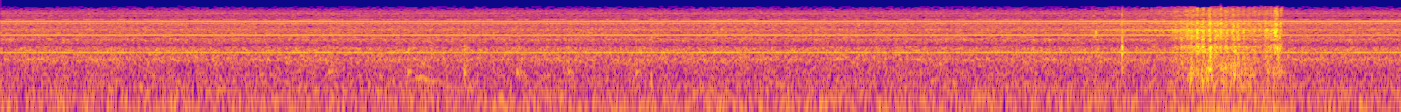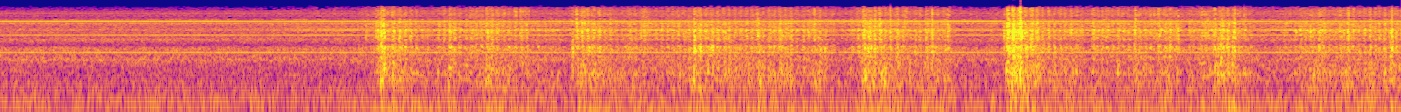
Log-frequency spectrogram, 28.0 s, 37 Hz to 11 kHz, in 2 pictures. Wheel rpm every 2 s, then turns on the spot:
0, 0, 0, 0, 0, 0, 10, 0, 0, 20, 20, 10, 20, 10.
12-14 18-28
